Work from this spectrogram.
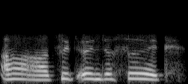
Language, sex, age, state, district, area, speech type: Kashmiri, female, 45-60, Jammu and Kashmir, Baramulla, urban, conversation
